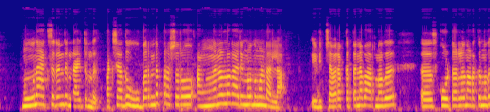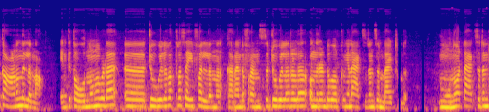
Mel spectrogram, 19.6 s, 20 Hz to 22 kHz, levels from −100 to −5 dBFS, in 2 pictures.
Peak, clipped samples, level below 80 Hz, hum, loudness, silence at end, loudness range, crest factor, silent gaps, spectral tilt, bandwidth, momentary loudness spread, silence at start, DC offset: -4 dBFS; under 0.1%; -66 dBFS; none; -16 LUFS; 0 s; 2 LU; 12 dB; 18.24-18.28 s; -5 dB/octave; 7.8 kHz; 7 LU; 0.45 s; under 0.1%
